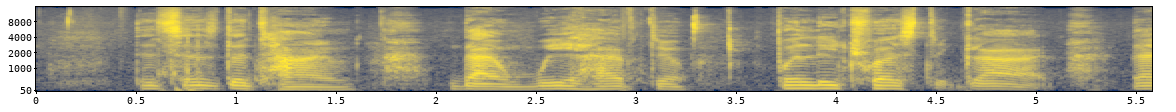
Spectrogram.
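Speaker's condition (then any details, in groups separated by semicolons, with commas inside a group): Traumatic brain injury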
